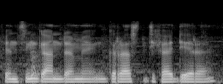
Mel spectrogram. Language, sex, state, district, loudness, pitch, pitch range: Hindi, male, Arunachal Pradesh, Longding, -17 LUFS, 125 Hz, 125-130 Hz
